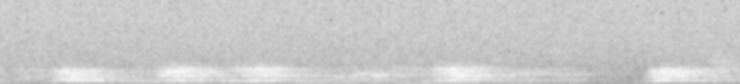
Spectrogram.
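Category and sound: animal, neighbor's dogs barking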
